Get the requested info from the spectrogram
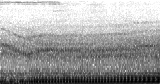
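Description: Motorcycle engine heard from the rider's seat. Its note falls away briefly at first, then it pulls steadily, its pitch slowly rising as the bike accelerates.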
